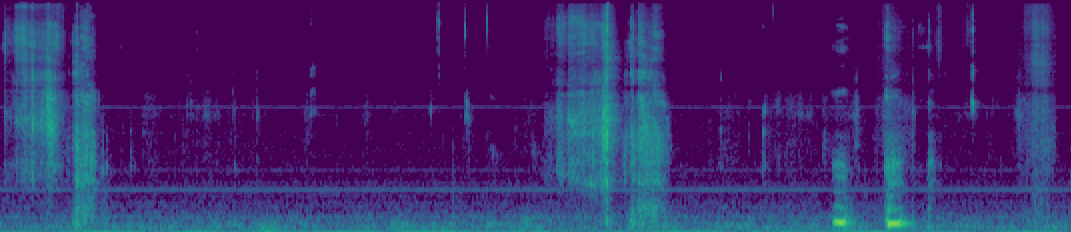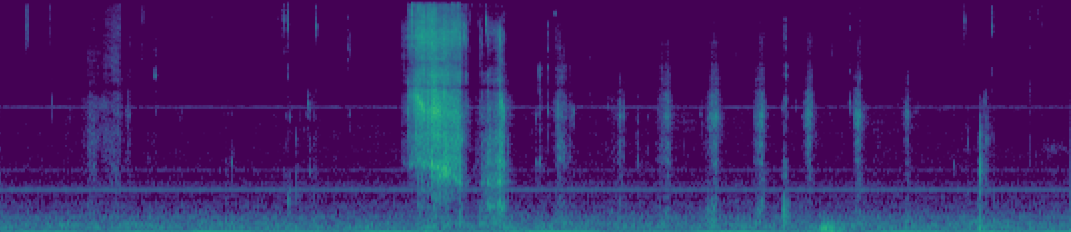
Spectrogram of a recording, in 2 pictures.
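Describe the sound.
Someone bites into and chews juicy watermelon: a few loud, wet crunching bites stand out against softer, quieter chewing in between.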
